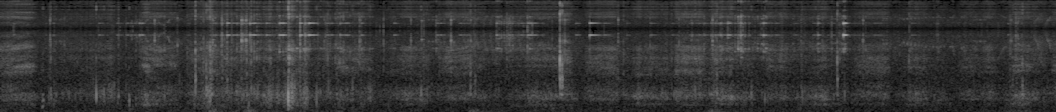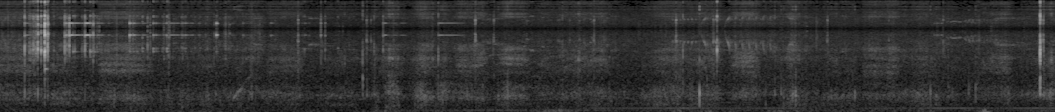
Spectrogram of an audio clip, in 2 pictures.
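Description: Faint, scattered clinks of carabiners and quickdraws knocking together on a climbing harness rack, with light rustles and scrapes of movement; the sharpest clink comes about halfway through.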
